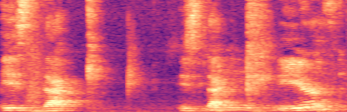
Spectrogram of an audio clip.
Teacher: the T in front of the K, very often what happens is that the T before becomes a K. Or sometimes a glottal stop.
